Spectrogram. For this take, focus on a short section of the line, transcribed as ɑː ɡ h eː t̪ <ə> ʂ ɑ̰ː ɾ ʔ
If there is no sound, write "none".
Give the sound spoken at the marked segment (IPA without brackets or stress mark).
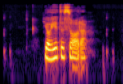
ə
